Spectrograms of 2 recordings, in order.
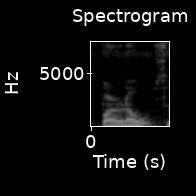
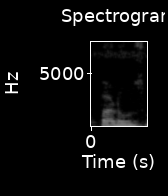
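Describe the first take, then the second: First: पड़ोस with au, "padaus"; wrong pronunciation. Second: पड़ोस with pure o, "pados"; round, single o in पड़ोस; correct pronunciation. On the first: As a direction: widen the vowel of पड़ोस to au. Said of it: "नहीं होता". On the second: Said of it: "होता है". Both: Shown as a demonstration.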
